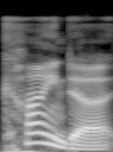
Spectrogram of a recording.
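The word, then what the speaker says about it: kinda: And you'll hear it pronounced kind of in fast speech.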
